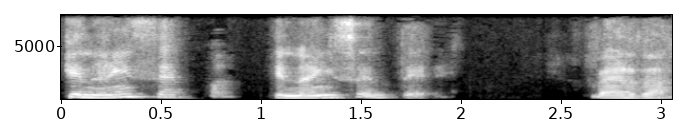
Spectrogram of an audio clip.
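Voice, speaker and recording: This voice has a dark, mellow tone with vocal fry and moves at a fairly slow pace. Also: woman. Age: 60s. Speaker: women's Bible study teacher. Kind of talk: sermon.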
